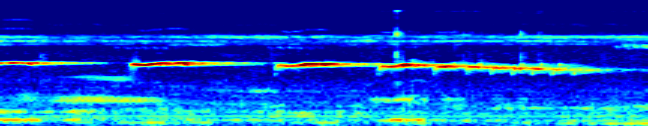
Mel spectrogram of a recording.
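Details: Eerie bird call heard at midnight in a village on the night of Takbiran. It gives a few sliding whistles of nearly the same pitch in a short sequence. A steady high insect drone and faint low tones continue behind it.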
